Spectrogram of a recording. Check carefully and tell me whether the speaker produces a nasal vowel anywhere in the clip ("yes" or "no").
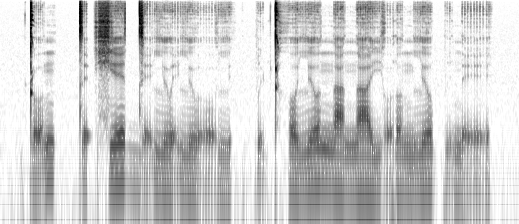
no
